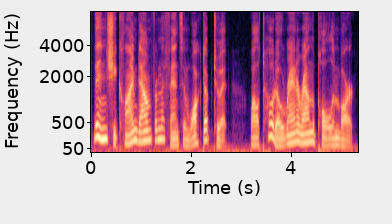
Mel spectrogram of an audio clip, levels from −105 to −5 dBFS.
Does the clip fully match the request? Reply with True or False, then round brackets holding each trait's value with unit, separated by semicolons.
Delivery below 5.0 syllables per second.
False (5.6 syllables/s)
